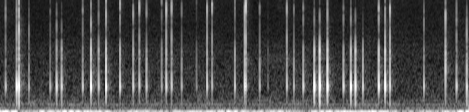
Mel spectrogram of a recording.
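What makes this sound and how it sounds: Long nails tap and scratch the screen and white plastic case of a solid, hand-sized, black-screened smartphone. The result is a rapid, uneven string of sharp, dry clicks with bright tops, cutting off almost instantly over a quiet, steady low hum.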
